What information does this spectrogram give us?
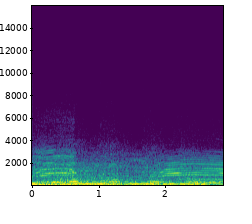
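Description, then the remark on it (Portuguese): Oxen stumbling at Nacon's threshing floor low loudly, a deep, drawn-out moo rising and falling in pitch, with a second overlapping call that fills the whole stretch without any pause or talking. “Quando chegaram ao campo de descascar cereais que pertencia a Nacon, os bois tropeçaram.”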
